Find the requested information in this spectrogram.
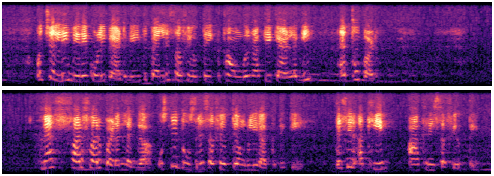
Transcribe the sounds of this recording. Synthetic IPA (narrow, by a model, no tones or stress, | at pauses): oːt͡ʃəlːiːmeːɾeːkoːliːbɛːʈʰɡəiːt̪eːpɛːleːsəfʰẽːʊt̪ːeːɪkːt̪ʰãːʊ̃ŋɡəlmɛ̃kikɛːɽləɡiːɛːt̪ʰõːpəɽ | mɛ̃ːpʰəɾpʰəɾpəɽənləɡːa̰ːʊsnẽːd̪uːsɾeːsəfʰẽːʊt̪ːeːʊ̃ŋɡliːɾəkʰd̪ɪt̪ːḭː | t̪eːpʰɪɾəkʰiːɾ | aːkʰɾiːsəfʰẽːʊt̪ːḛː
